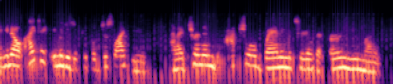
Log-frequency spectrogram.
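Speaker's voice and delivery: plain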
